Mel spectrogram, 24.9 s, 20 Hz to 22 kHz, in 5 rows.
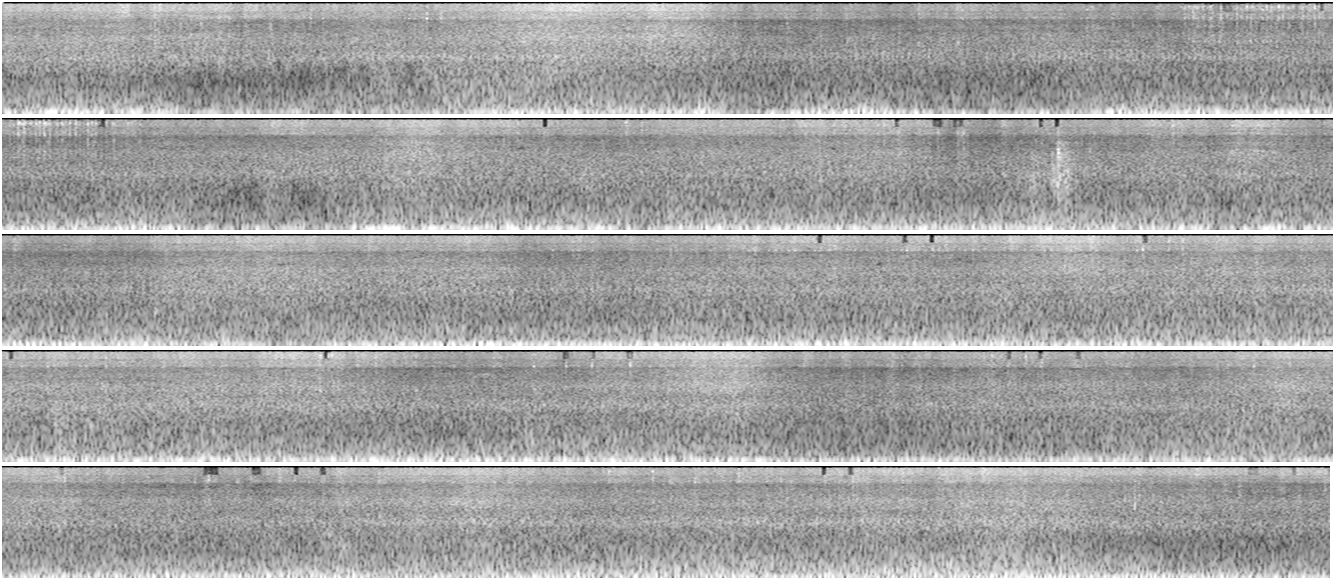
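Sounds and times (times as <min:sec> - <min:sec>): sea waves surging against shore: 0:00.0 - 0:24.9
wind buffeting microphone: 0:00.0 - 0:24.9.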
